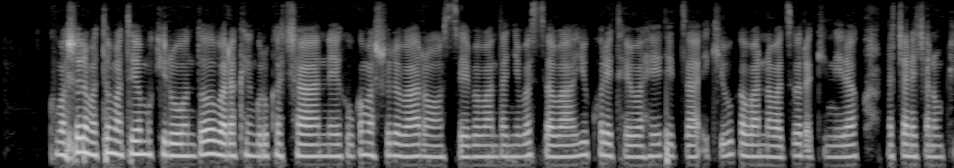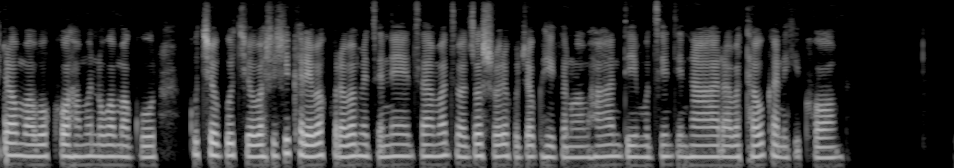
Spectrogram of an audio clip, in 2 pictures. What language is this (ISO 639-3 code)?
run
